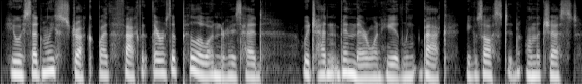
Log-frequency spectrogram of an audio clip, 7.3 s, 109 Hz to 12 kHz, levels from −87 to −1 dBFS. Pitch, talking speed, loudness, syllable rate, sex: 180 Hz, 230 wpm, -18 LUFS, 5.6 syllables/s, female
